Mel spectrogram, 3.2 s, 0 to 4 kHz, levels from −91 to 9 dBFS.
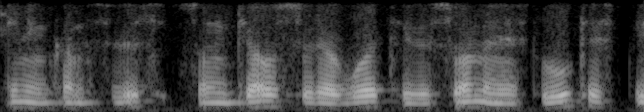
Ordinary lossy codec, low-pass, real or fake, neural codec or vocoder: Opus, 24 kbps; 3.6 kHz; real; none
